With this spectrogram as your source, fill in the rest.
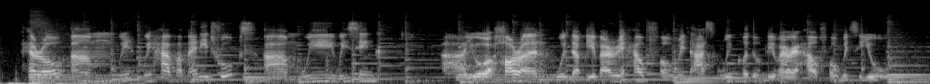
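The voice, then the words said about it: Put-on Chinese accent. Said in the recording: “speak in a Chinese accent”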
